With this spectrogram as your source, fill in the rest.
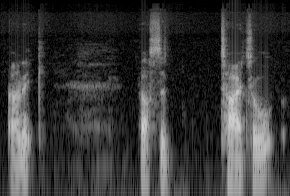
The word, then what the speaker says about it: Alnwick: Although a lot of people will look at that and think it's Alnwick, it's pronounced Alnwick.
